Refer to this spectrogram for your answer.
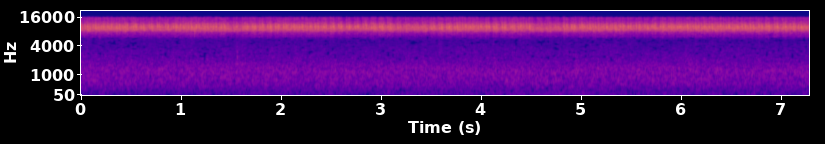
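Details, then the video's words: Crickets, the males stridulating by rubbing one wing's edge along a toothed vein on the other, fill the air with a dense, unbroken high-pitched trill that pulses faintly but never pauses. No other sounds are heard. "Most relaxing cricket sound for 8 hours"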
